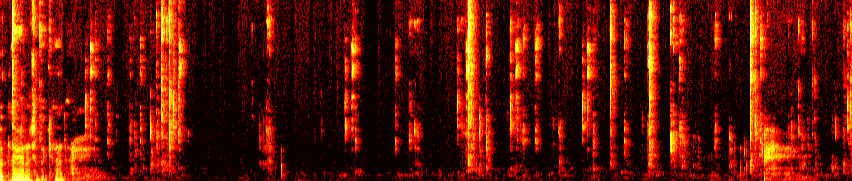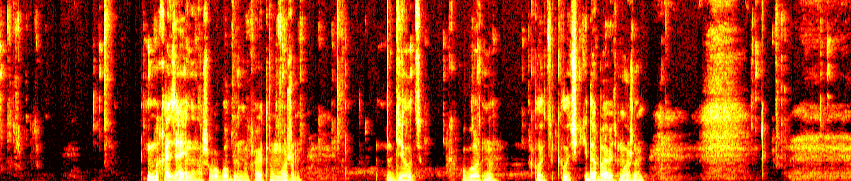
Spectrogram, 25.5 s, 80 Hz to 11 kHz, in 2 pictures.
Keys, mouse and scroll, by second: 0.4 g, 1.4 middle click, 2.2 2, 2.6 click, 3.4-3.9 scroll up 2, 3.9 g, 5.3 middle click, 6.1 g, 7.2 1, 7.6 click, 7.8 middle click, 8.3 g, 8.9-11.8 middle drag, 11.8 2, 12.7 click, 13.1 g, 14.9 click, 15.1-16.4 middle drag, 16.4 g, 17.0-18.1 middle drag, 18.1 r, 19.0 Tab, 19.1 middle click, 19.6-20.1 scroll down 2, 19.8 click, 20.1 middle click, 20.7-21.0 scroll up 4, 21.3 middle click, 21.8 shift+a, 25.0-25.5 drag.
